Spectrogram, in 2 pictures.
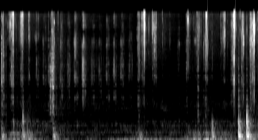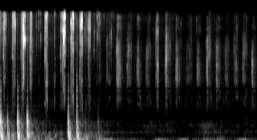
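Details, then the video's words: Guinea pig eating watermelon: rapid, uneven wet crunching and clicking bites, dense around the middle with louder bursts, then settling into softer steady chewing and a low background rumble. "Guinea Pig Eating Water Melon"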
